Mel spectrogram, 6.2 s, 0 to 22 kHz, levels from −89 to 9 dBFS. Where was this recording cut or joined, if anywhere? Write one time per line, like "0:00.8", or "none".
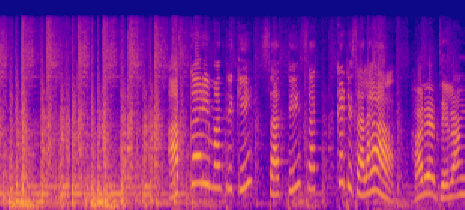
0:00.9

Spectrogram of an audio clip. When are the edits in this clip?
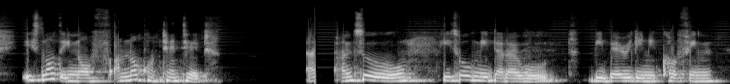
0:03.1

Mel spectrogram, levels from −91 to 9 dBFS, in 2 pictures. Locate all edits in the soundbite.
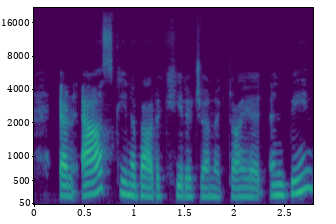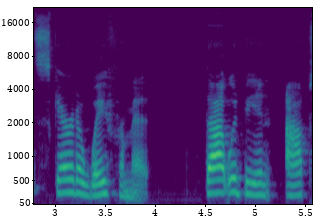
0:04.3

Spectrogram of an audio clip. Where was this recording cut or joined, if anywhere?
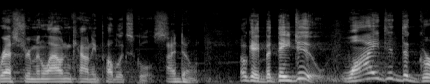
0:03.3

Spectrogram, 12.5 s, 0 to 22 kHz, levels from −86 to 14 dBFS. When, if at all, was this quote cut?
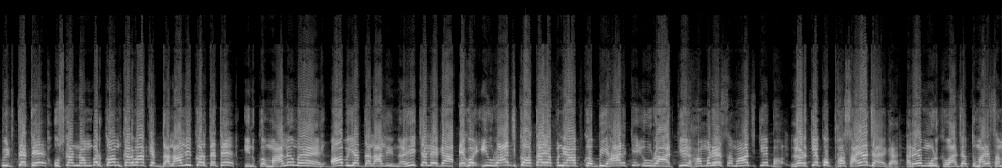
0:03.0
0:04.0
0:05.7
0:08.4

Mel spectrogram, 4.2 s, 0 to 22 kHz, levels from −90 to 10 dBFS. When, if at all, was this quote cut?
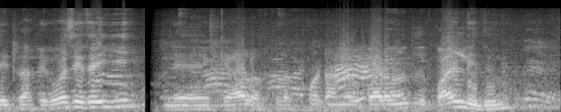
0:01.1

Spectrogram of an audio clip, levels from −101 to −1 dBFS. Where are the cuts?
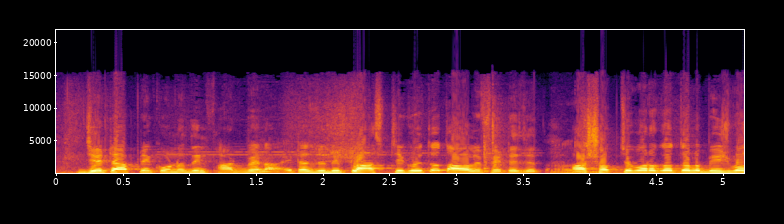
0:03.6

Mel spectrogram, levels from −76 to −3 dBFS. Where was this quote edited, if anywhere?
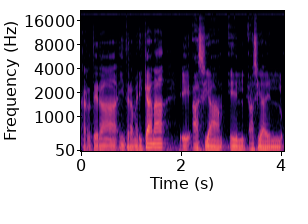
0:01.8

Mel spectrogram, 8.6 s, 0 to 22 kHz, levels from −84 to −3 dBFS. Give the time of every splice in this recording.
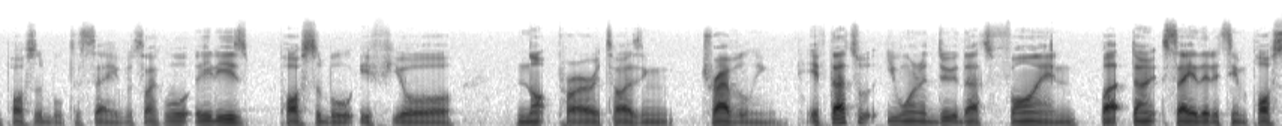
0:05.3
0:07.5

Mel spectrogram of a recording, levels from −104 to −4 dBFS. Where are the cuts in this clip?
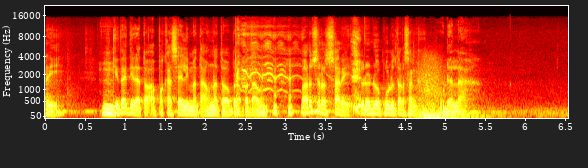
0:04.8

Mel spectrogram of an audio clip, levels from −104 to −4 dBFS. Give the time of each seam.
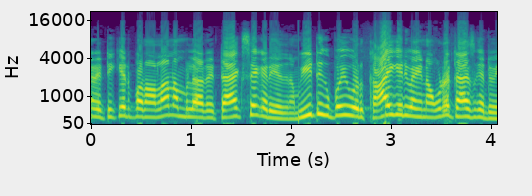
0:02.1

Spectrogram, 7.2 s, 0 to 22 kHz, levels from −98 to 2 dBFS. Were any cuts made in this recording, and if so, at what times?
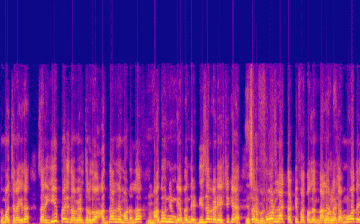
none

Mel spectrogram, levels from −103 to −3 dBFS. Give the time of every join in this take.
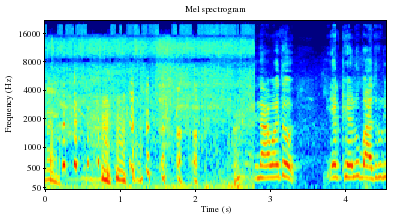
0:02.8

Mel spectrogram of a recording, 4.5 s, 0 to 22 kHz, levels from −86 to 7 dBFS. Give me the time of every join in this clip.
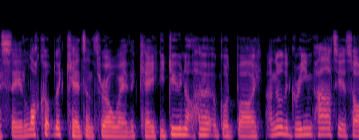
0:02.0
0:03.3

